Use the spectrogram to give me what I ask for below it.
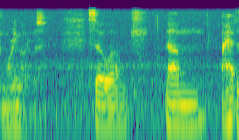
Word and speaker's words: Morimoto: It's Morimoto's.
